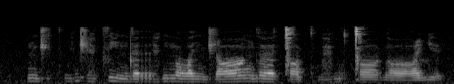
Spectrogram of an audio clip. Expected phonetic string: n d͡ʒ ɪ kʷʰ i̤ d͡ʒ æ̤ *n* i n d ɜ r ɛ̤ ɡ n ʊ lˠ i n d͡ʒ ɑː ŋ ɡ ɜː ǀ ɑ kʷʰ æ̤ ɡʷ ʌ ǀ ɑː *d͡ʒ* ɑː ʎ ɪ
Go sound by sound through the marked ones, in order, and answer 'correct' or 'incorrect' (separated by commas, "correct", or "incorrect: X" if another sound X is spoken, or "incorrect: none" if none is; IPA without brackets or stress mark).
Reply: incorrect: t͡s, incorrect: ɡ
